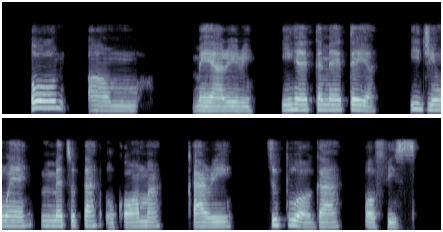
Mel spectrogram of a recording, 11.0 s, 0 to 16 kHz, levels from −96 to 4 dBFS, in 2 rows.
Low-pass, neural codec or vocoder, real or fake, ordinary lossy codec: 7.2 kHz; codec, 16 kHz, 4.8 kbps, FACodec; fake; none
